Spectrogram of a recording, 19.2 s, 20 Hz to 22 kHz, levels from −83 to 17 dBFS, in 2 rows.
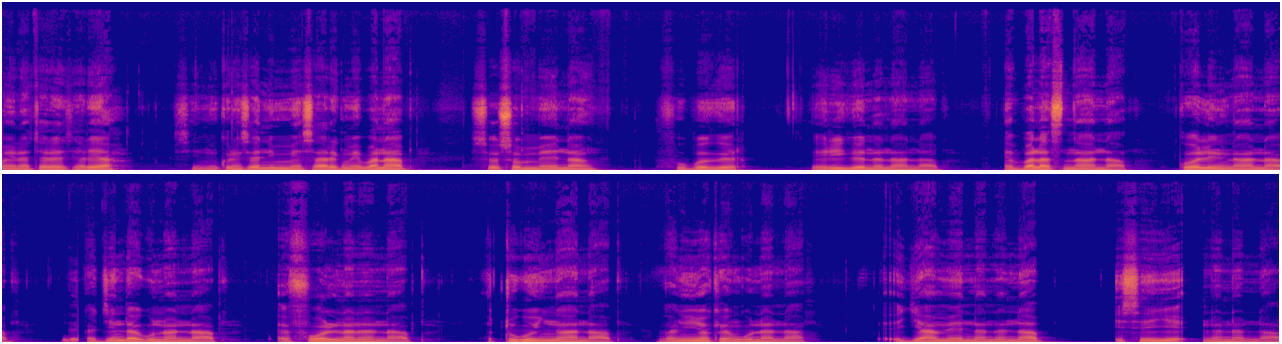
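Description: No technical faults are audible anywhere in this recording.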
